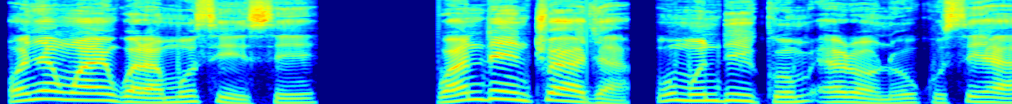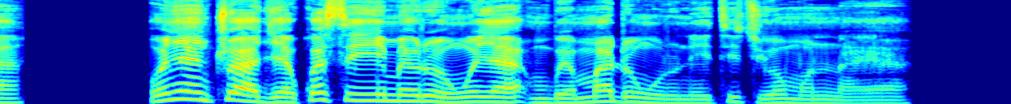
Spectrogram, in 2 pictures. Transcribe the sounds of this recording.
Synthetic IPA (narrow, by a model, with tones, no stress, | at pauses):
o˦ɲe˦ŋʷa˨ɲɪ˦ɡʷa˨ɾa˨mo˦si˨sse˦ | ɡʷa˨n̩˦dɪ˦n̩˦t͡ʃʊ˦a˨d͡ʒa̰˨ʊ˦mu˨n̩˦dɪ˦i˨ko˦m̩˦e˦ɾɔ˨no˦kʷu˦sɪ˦ɦa˦ | o˦ɲe˦n̩˦t͡ʃʊ˦a˨d͡ʒe˨kʷe˦sɪ˦i˦me˦ɾo˨ŋʷe˦ja˦ŋ͡m̩˨ɡ͡be˨m̩˦ma˦dʊ˨ŋʷu˨ɾu˨ne˨ti˦ti˨ʊ˦mʊ˨n̩˦na̰˨ja˦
